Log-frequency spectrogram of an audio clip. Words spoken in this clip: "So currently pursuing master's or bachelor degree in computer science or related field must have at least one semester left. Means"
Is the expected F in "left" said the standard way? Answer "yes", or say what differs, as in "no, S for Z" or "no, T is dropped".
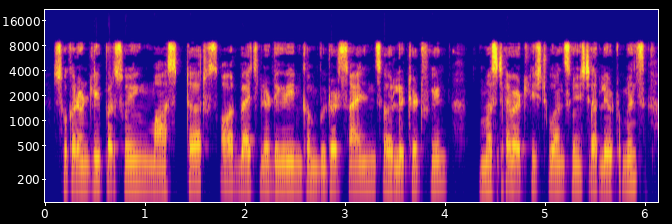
no, F is dropped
